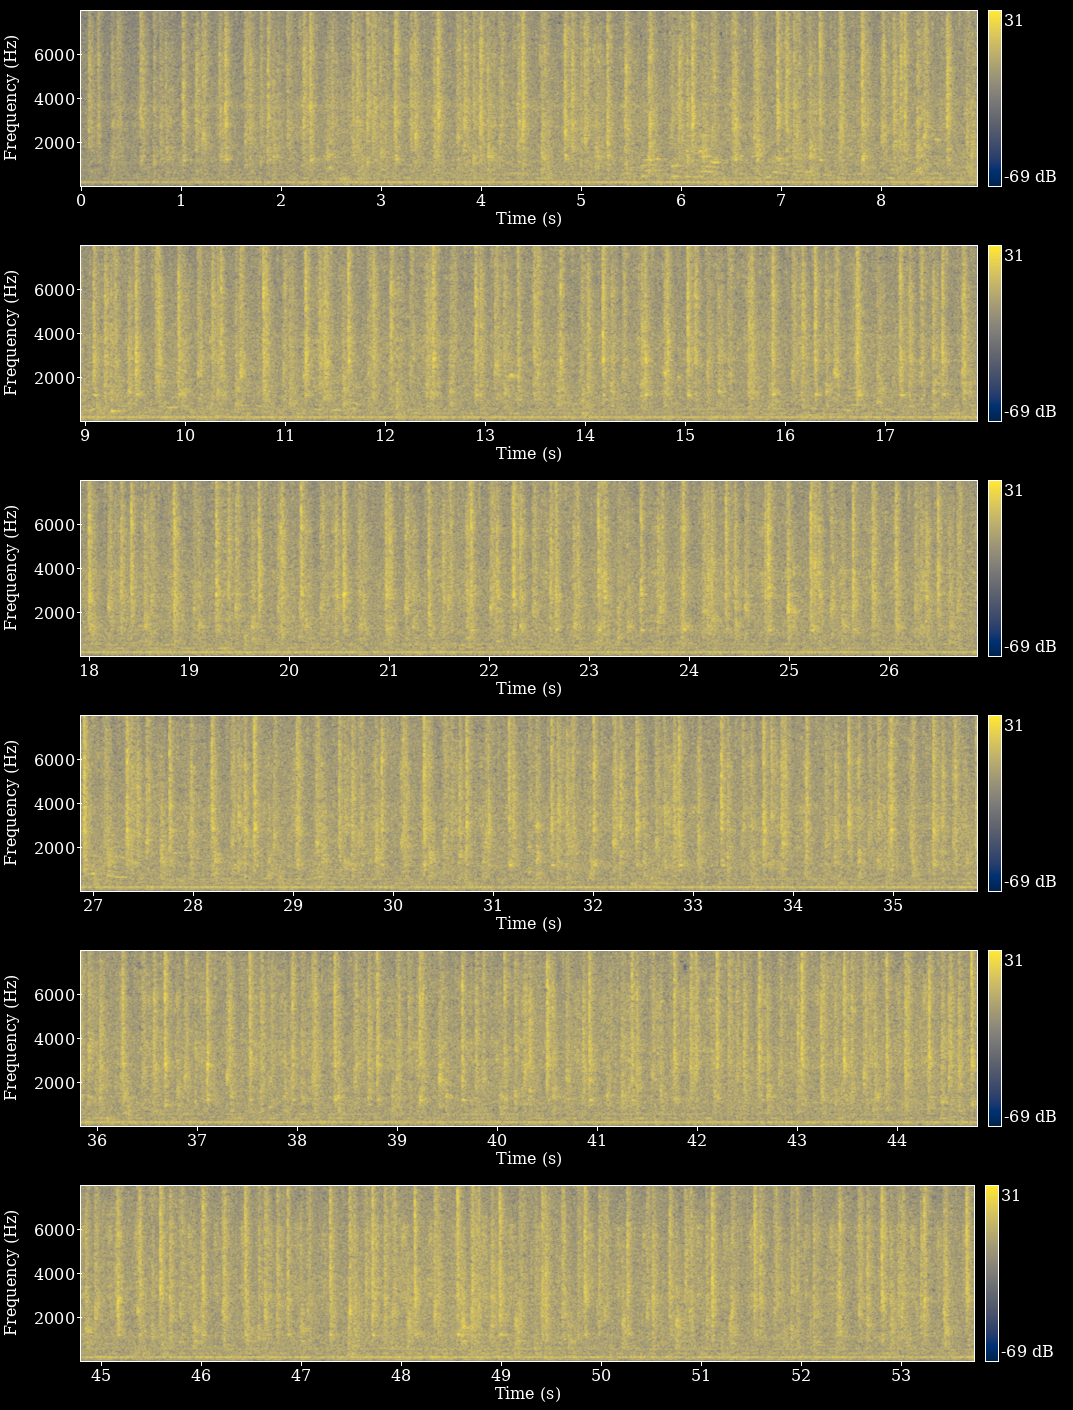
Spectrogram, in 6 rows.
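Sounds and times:
sawmill machinery: 0.2s - 53.7s.

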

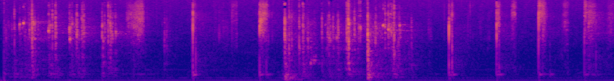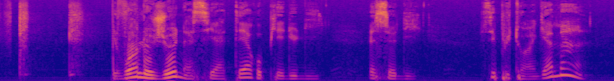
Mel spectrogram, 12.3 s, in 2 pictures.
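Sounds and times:
bedroom door handle and frame clicking: 0.0s - 1.3s, 2.8s - 4.2s
speech: 7.4s - 10.4s, 11.0s - 12.1s.

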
